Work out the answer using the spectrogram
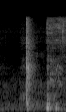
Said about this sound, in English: That's a slow clap. That's me doing a slow clap for you.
